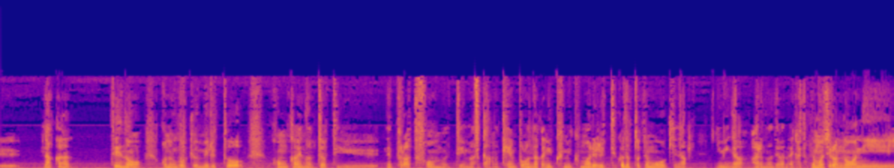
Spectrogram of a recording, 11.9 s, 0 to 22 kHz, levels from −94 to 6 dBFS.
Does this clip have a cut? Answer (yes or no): yes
